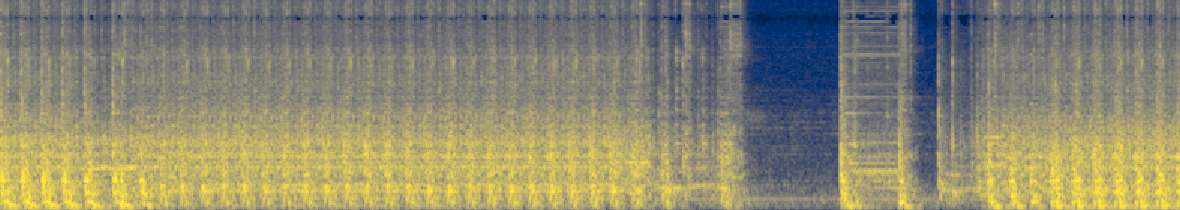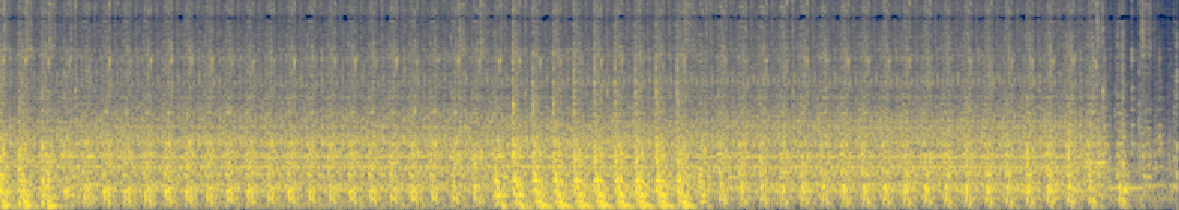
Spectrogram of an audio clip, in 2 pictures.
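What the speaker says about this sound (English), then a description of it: "it's going to do both of my basting stitches" An embroidery machine runs basting stitches through fabric on tearaway stabilizer, a rapid, even mechanical chatter that pauses briefly for about two seconds partway through, then resumes steadily and close.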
